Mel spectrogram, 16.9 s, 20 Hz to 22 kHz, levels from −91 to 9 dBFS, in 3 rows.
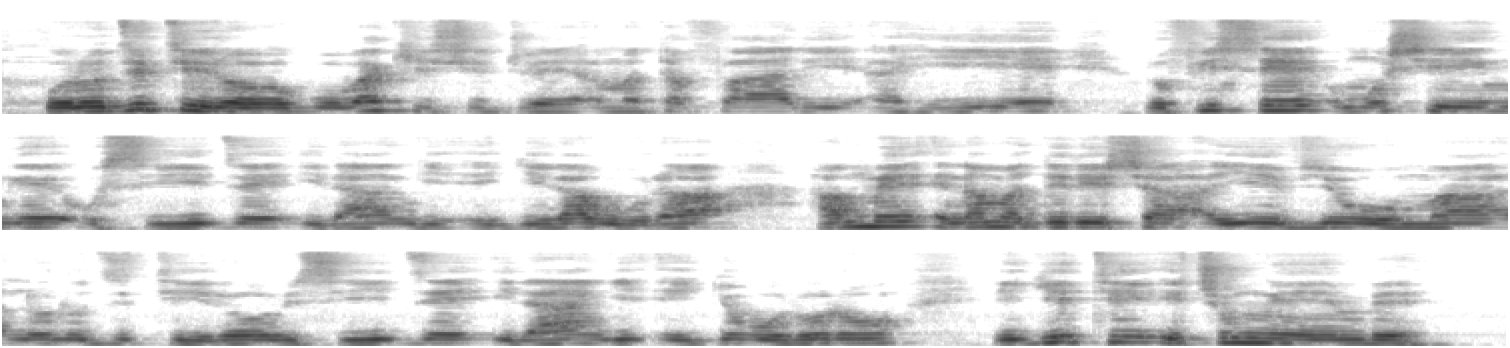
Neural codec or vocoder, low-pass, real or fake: none; 10.8 kHz; real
